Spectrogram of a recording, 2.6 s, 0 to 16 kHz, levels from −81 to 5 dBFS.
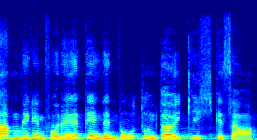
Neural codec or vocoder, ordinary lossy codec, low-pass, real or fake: codec, 44.1 kHz, 2.6 kbps, SNAC; AAC, 64 kbps; 14.4 kHz; fake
